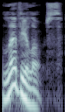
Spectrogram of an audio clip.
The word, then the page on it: laevulose: British English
